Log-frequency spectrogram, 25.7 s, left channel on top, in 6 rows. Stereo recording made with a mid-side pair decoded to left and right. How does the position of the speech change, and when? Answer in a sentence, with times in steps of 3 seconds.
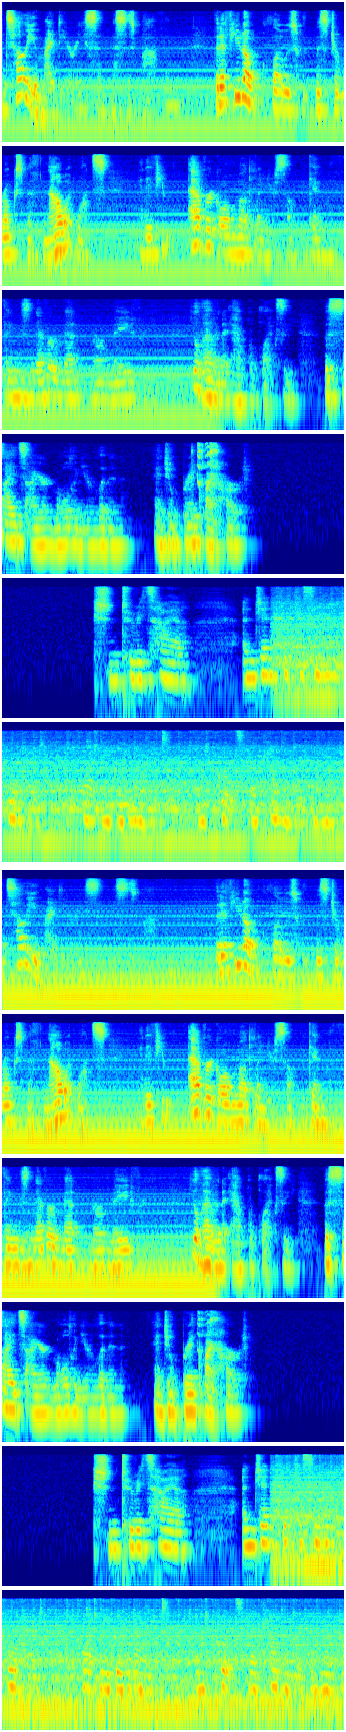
You can hear the speech on the left from 0 s, in the centre from 3 s and on the right from 6 s.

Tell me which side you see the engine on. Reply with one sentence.
You can hear the engine on the right.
